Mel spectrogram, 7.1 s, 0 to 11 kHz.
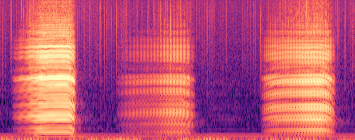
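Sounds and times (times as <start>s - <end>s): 
steady low hum: 0.0s - 7.0s
instrument imitating a cow mooing: 0.3s - 1.6s, 2.4s - 4.0s, 5.2s - 6.8s.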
